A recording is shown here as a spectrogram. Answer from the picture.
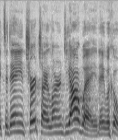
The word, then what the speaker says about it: Yahweh: When the vowels of Adonai were combined with the consonants of Y-H-W-H, you get Yahweh. Which is likely, which is the widely accepted among Bible scholars as the closest approximation of the original pronunciation of his name, Yahweh.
